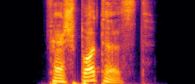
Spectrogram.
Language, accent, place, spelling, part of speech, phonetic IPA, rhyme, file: German, Germany, Berlin, verspottest, verb, [fɛɐ̯ˈʃpɔtəst], -ɔtəst, De-verspottest.ogg
- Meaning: inflection of verspotten: 1. second-person singular present 2. second-person singular subjunctive I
